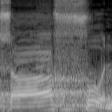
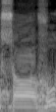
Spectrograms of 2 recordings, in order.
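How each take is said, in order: First: The middle consonant is held long and doubled. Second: The middle consonant is short and single. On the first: "bisa dibaca sofun di tasdid" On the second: "Bisa dibaca sofu"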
